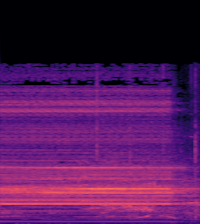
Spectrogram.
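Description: A sports-hall buzzer sounds one long, steady, loud buzz lasting about two seconds, then cuts off shortly before the end.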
